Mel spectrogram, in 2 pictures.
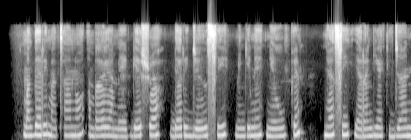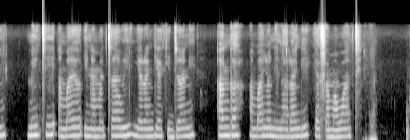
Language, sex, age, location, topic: Swahili, female, 18-24, Kisii, finance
